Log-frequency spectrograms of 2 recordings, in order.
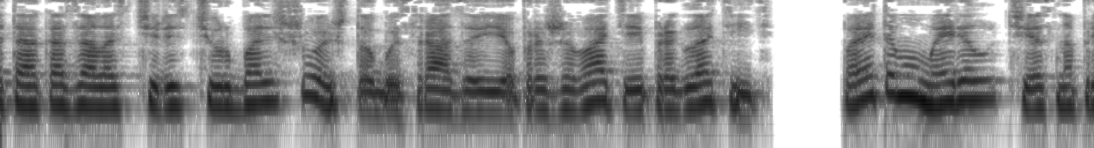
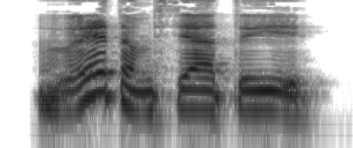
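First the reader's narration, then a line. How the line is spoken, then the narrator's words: Chuckling. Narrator (Russian): Алистер хохотнул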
